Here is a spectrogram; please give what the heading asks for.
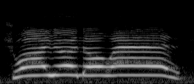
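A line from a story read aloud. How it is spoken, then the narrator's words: Shouted. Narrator (French): cria-t-il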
